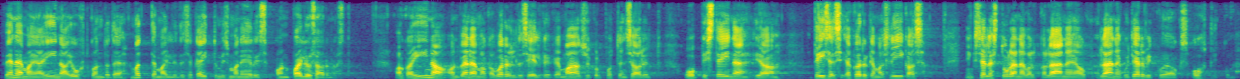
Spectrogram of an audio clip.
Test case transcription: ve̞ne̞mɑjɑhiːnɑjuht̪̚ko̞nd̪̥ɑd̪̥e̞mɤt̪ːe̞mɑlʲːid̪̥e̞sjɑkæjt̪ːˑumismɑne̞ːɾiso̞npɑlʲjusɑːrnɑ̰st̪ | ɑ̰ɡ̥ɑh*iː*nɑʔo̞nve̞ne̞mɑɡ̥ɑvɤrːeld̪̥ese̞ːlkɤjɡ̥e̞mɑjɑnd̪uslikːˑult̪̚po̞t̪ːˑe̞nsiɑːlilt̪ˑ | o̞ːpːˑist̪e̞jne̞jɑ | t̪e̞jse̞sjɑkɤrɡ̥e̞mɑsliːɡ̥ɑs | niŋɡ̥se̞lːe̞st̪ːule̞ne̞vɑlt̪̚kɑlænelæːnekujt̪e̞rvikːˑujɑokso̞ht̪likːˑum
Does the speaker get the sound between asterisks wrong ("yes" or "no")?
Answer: no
